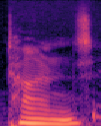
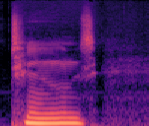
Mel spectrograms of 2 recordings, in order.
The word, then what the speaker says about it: TUNS: The group is called Tons. If you're from Nova Scotia, and particularly the Halifax area, you'll recognize that as being the Technical University of Nova Scotia, but also TUNS. You could mispronounce it as Tunes.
